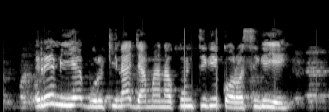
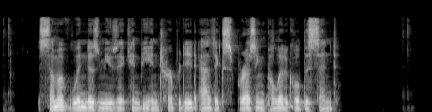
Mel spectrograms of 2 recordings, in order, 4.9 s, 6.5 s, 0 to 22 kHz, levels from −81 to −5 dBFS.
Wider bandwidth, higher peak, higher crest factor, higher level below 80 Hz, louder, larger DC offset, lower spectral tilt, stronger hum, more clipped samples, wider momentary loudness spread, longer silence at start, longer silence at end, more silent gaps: second, 7.8 kHz vs 11.5 kHz; about the same, 0 dBFS vs -2 dBFS; second, 12 dB vs 18 dB; second, -56 dBFS vs -38 dBFS; first, -12 LUFS vs -19 LUFS; neither; first, -6 dB/octave vs -4 dB/octave; neither; neither; first, 19 LU vs 6 LU; second, 0.3 s vs 0.55 s; second, 0.05 s vs 1.45 s; neither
